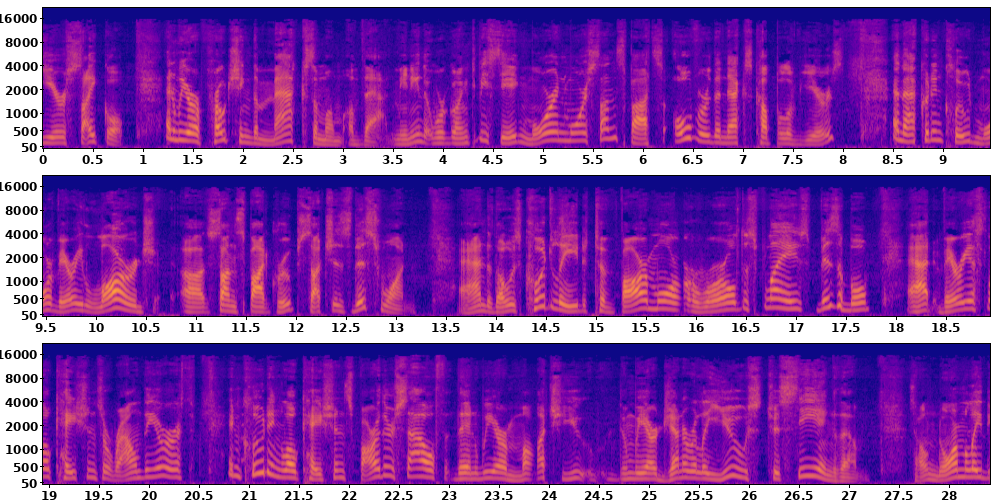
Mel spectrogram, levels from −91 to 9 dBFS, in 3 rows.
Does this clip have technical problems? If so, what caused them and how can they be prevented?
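Yes, there are several network playback faults, all clustered from about 15.8 s onward.

At 15.79 to 15.91 s there is a short stall from a late packet. A packet missed its playout time and the jitter buffer ran dry, so the receiver held the last sound for about 90 ms until the data arrived, then carried on from the same point. Nothing is lost, but that moment is drawn out with a faint buzzy sustain. Prevention: size the jitter buffer to cover the network's real arrival-time spread.

At 15.94 to 15.98 s there is a skip ahead. Right after the stall, audio was already queued behind the delayed packet, and the receiver dropped roughly 70 ms to catch up rather than keep the extra delay. Playback lurches forward with only about 10 ms of fill, so the sound on either side of the cut is spliced almost directly together. Prevention: let the buffer drain gradually through time-scaling instead of discarding queued audio.

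From 16.09 to 17.17 s there is a jitter buffer slow-down. With its reserve depleted, the receiver rebuilt it by repeating tiny pitch-period-sized segments, adding 59 ms over this stretch. The sound plays at about 95% speed without any pitch change, slightly dragged and stretched. Prevention: a steadier network path, or a buffer target that is not pushed so low, avoids the need to refill in a hurry.

From 17.84 to 20.20 s there is a jitter buffer speed-up. Packets that had bunched up left the buffer holding more than its target, so the receiver trimmed short pitch-length pieces to shed roughly a tenth of a second of delay. The audio runs at about 104% speed at unchanged pitch. Prevention: reduce packet bunching with smoother sending and routing, so the buffer does not overfill.

At 23.78 to 23.92 s there is a call audio freeze. The sound stops moving forward, and the final moment is extended as a fading continuation for about 110 ms without dropping to silence. 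It then resumes exactly where it left off, with nothing skipped. The likely cause is packets delayed in transit, leaving the jitter buffer empty until they arrived. Prevention: give the buffer more headroom, or prioritise call traffic on congested links.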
